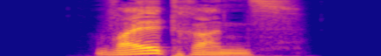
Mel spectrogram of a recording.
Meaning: genitive of Waldrand
- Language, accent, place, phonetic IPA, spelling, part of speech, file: German, Germany, Berlin, [ˈvaltˌʁant͡s], Waldrands, noun, De-Waldrands.ogg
